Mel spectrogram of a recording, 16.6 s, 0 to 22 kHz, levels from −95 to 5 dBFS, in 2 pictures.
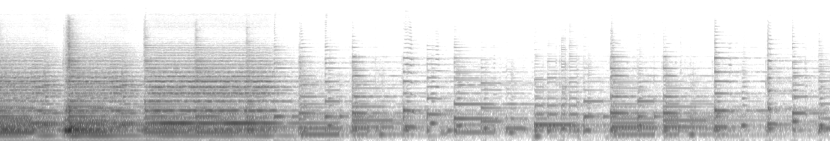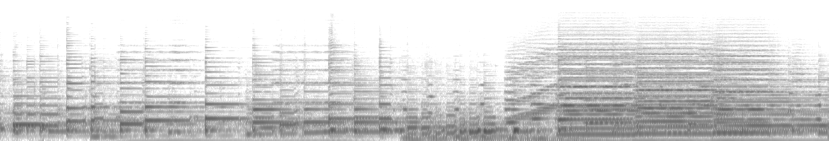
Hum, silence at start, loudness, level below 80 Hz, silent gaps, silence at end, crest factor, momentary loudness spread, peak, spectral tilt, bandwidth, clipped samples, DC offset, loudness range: none; 0 s; -37 LUFS; -64 dBFS; none; 0 s; 24 dB; 13 LU; -12 dBFS; -6.5 dB/octave; 13.5 kHz; under 0.1%; under 0.1%; 11 LU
